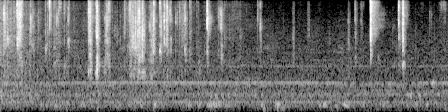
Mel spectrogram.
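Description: Plastic bag around a baseball jersey being handled, giving soft scattered crinkles and rustles, with one sharp click near the end.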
